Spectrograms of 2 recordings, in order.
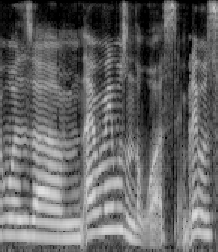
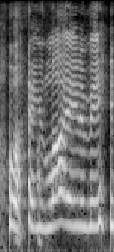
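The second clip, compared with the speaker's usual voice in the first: high protest through laughter; laughing mock accusation; 6 semitones higher than usual. Joking retort to the dog walker's kindness, laughing mock accusation. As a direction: wail it jokingly, cracking up.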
